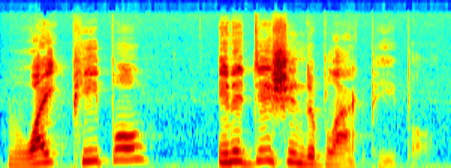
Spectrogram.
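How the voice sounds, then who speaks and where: A man with a slightly raised pitch speaking as a podcast guest. He talks earnestly and at length, often restarting his sentences as he works through a thought. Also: big pitch swings, normal speed. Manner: earnest and rambling, many restarts. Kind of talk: casual interview chat.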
